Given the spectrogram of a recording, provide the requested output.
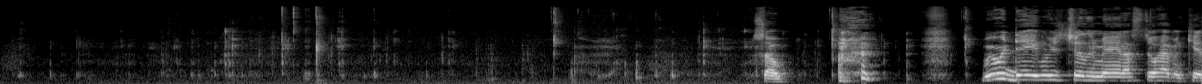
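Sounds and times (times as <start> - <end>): chewing with wet mouth clicks: 0.2 - 8.4, 9.6 - 9.8.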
